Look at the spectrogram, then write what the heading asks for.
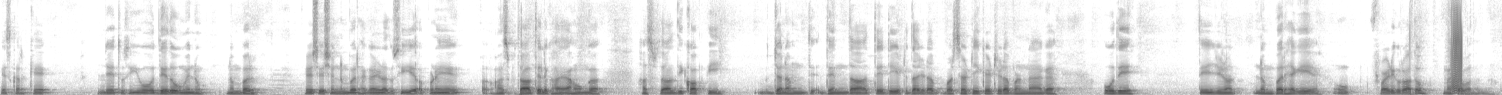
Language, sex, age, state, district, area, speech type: Punjabi, male, 18-30, Punjab, Ludhiana, urban, spontaneous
